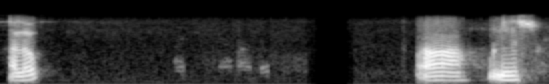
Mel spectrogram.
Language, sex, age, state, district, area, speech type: Assamese, male, 45-60, Assam, Barpeta, rural, conversation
